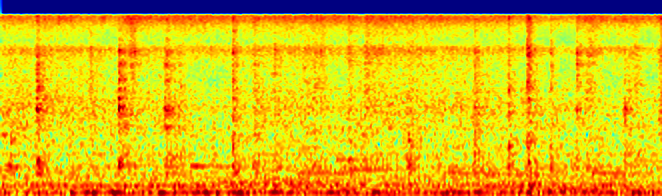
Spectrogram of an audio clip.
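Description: A pan of curry, with a little sugar just added, sizzles steadily while being stirred, with scraping taps of the spoon recurring through the continuous frying hiss.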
